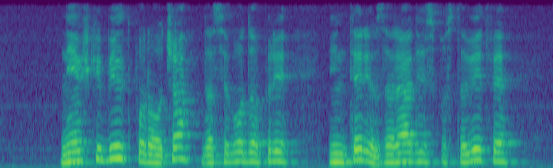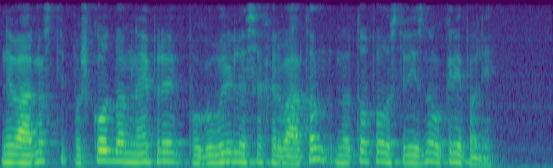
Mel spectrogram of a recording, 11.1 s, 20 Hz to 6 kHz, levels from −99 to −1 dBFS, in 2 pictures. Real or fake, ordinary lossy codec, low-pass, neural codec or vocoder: real; none; 5.4 kHz; none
